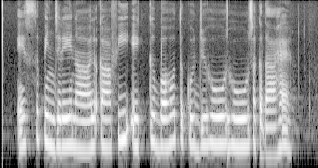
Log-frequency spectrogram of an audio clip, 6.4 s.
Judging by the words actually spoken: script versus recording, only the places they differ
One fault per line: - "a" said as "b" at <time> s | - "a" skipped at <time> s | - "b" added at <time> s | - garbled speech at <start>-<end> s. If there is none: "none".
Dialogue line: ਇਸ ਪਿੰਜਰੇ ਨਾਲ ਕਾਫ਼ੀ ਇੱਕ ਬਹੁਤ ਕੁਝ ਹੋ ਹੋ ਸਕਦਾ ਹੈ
none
